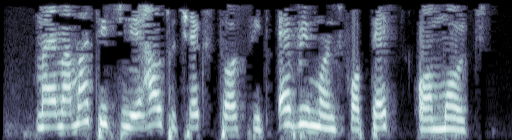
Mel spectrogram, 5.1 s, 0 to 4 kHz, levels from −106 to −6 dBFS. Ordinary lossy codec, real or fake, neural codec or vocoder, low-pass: MP3, 16 kbps; real; none; 3.6 kHz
